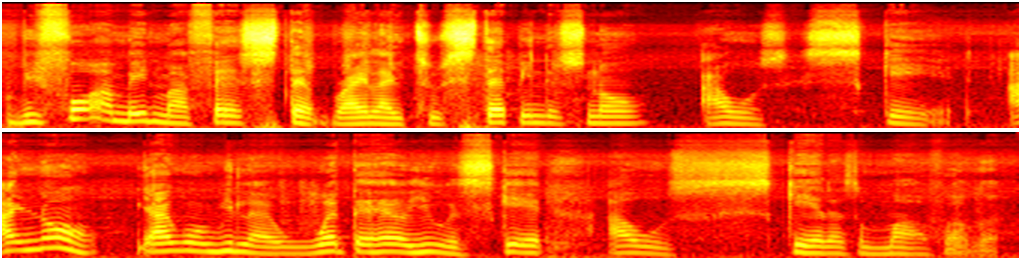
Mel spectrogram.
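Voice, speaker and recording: A young woman from Ghana telling a funny personal story to her viewers in a casual, animated way, often repeating herself and laughing. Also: lowish voice, a little slow, hardly any pauses. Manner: animated, repetitive, laughing, talks to viewers as family. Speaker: vlogger.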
